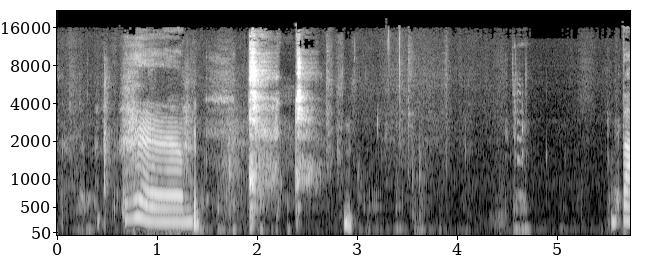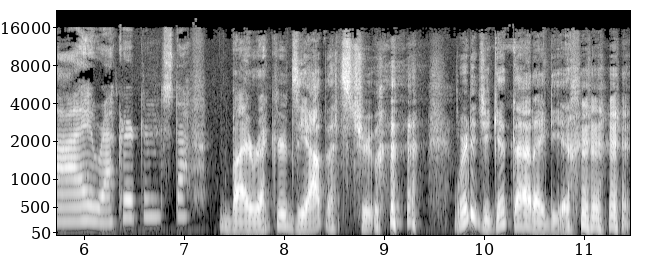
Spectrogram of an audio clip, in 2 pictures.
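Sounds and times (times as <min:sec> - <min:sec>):
speech: 0:00.7 - 0:02.0, 0:05.7 - 0:11.4
child coughing: 0:01.9 - 0:02.8.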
